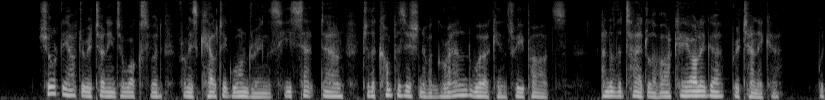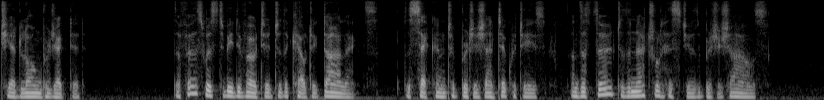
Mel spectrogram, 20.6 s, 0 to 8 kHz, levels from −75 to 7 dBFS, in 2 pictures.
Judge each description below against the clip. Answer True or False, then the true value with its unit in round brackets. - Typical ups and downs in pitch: True (3.0 semitones)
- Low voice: True (120 Hz)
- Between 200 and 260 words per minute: False (170 wpm)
